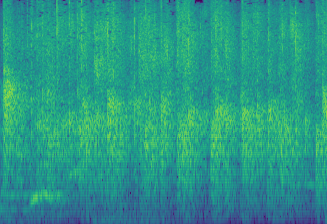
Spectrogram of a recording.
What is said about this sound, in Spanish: Gran aplauso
